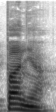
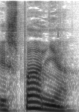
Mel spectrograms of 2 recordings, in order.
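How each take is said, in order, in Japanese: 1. 音節末のsは完全に落ちます。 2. 音節末のsははっきり発音されます。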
